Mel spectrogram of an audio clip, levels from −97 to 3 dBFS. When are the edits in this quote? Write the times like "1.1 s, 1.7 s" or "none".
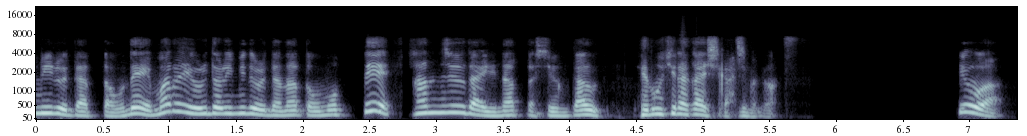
2.7 s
